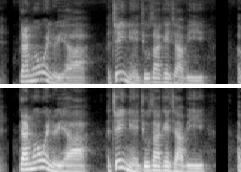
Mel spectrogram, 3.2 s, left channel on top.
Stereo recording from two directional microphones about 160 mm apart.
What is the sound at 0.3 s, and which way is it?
Speech, 35° right (ahead or behind).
